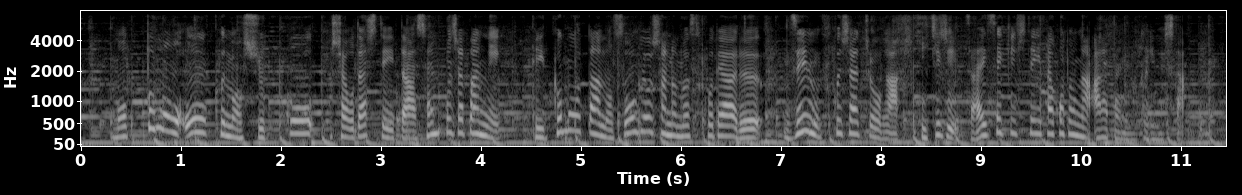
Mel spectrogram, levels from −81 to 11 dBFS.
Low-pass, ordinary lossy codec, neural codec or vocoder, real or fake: 7.2 kHz; none; codec, 16 kHz, 4 kbps, X-Codec, HuBERT features, trained on balanced general audio; fake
